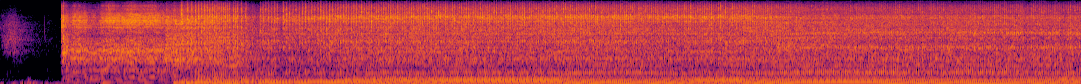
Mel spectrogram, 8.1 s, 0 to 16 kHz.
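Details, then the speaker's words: Nissan C33 Laurel with forged RB25, first start after rebuild, not yet tuned: slow cranking, a hesitant catch, then a lumpy idle near 230 pulses a minute with a faintly uneven beat, rough like a tractor. "sounds like a tractor sounds like an absolute piece of [ __ ] well boys and girls this thing officially runs"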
